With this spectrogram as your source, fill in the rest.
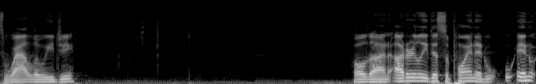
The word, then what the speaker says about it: Waluigi: uh ghostly ghostlin himself I learned uh it's pronounced Waluigi I believe is am I am I corrector it's wow Luigi hold on utterly disappointed in in what in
